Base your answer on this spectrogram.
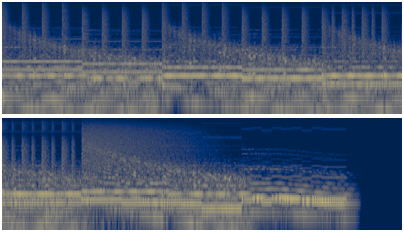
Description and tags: Relaxing Dubstep music
Its not that much like dubstep, but it's pretty relaxing depending on your music taste. use it for anything you need!
ambient, dub-step, dubstep, music, new-age, relax, reverb, song, sound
